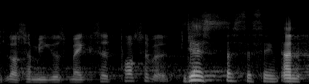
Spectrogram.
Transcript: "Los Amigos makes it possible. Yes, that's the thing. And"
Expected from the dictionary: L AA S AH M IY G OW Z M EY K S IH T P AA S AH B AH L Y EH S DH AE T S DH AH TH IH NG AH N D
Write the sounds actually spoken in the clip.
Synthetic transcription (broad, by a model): L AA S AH M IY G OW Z M EY K S IH T P AA S AH B AH L Y EH S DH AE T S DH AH S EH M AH N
